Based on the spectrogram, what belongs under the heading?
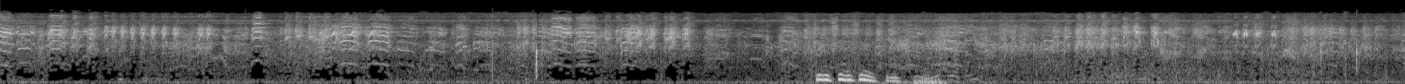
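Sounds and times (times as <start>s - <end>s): parakeets screeching: 5.5s - 14.0s.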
